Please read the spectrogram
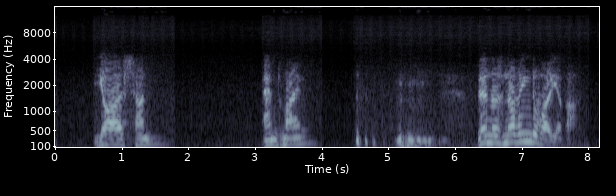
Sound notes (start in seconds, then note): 4.5 laugh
